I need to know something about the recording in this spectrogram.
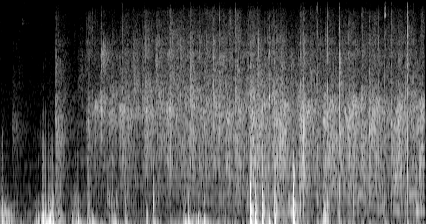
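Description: A room of people applauding, with the clapping building into a dense round about a second in.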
